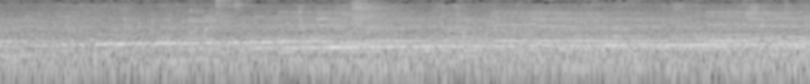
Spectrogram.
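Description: Footsteps scuff on a hard floor nearby.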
